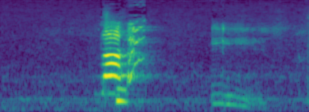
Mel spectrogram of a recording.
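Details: Young child with hiccups while family try remedies like breath-holding, jumping and counting to ten: a single sharp voiced hiccup, then a brief rising vocal sound; hiccups.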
